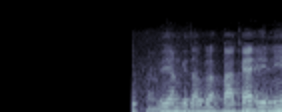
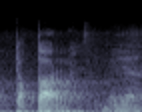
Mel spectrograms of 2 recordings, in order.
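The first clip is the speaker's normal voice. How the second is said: normal talking voice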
